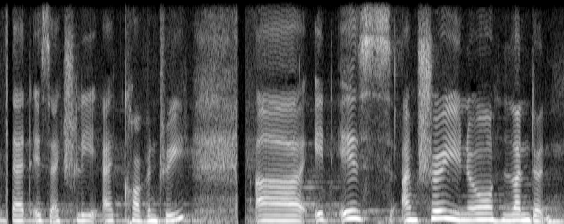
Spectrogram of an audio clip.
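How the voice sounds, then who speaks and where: A woman speaks with a dark, mellow tone and a somewhat breathy quality. Her pitch varies in an ordinary way, and room echo is audible. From Malaysia. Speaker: university lecturer, head of AI programs. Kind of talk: lecture. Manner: interactive, conversational.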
